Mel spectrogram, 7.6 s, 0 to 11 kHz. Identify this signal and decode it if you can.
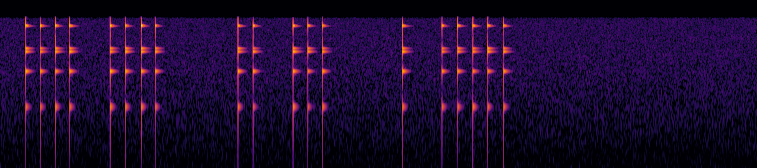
Tap code, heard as taps on glass, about 7 knocks a second. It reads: THE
